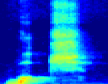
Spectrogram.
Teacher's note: It's a trigraph at the end. And this word's a little bit trickier because the letter A is making an oh sound.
